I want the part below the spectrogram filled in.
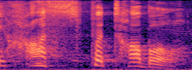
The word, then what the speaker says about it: hospitable: She's, uh, they love to be hospitable. Wait, wait, wait. What is, huh? sorry? Did I say it wrong? Oh, yeah. Hospitable. There's a spit in there.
